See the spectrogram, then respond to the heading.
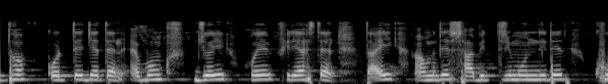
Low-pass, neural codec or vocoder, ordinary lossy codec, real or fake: none; none; none; real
